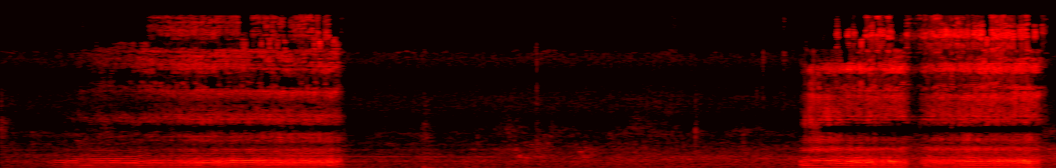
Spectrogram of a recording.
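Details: Shih Tzu named Ku-chan, a pet, snoring loudly while asleep at night. Two long, steady droning snores of about two seconds each, with a quieter breathing stretch between them.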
